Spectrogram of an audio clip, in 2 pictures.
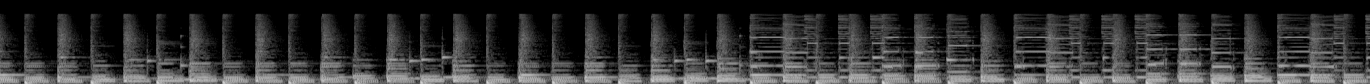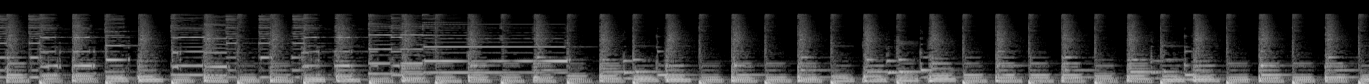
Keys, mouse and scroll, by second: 0.0-2.7 typing, 0.1 click, 0.3 click, 1.3 Up, 2.1 click, 2.4 ctrl+click, 3.1 click, 4.4 v, 4.6 click, 5.3 ctrl+c, 5.5 click, 6.2 e, 6.4 click, 8.2-11.2 typing, 8.6 click, 8.9 shift+click, 9.1 click, 9.6 click, 10.8 click, 11.5 click, 13.2-16.2 typing, 13.6 alt+click, 14.0 click, 14.5 click, 14.9 click, 15.3 shift+click, 15.9 click, 16.5 click, 17.2 v, 17.5 r, 17.9 alt+click, 18.2 Escape, 18.6 ctrl+r, 18.8 click, 19.2 ctrl+z, 19.3 click, 19.6 shift+click, 19.9 r, 20.2 alt+click, 20.6 alt+c, 20.8 ctrl+d, 21.4 click, 21.6-25.0 typing, 21.6 click, 21.9 Delete, 22.0 click, 22.2 Delete, 22.3 click, 22.6 click, 22.9 click, 23.3 shift+click, 23.9 click, 24.2 click, 24.8 ctrl+click, 25.3 click, 26.1-27.3 typing, 26.4 alt+click, 26.8 click.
